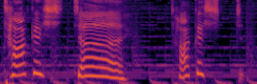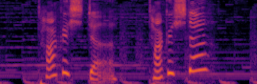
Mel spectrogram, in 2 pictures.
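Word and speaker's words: Takeshita: Um, oh, by the way, you don't pronounce the I. Oh, taka. Oh gosh, how do you say that? Think of it like Tasha. Tash Tashta Tashta. Tashta treata street.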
